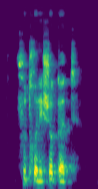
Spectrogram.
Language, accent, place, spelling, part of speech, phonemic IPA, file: French, France, Lyon, foutre les chocottes, verb, /fu.tʁə le ʃɔ.kɔt/, LL-Q150 (fra)-foutre les chocottes.wav
- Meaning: to scare (someone) stiff, to make (someone's) blood run cold, to give (someone) the shits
